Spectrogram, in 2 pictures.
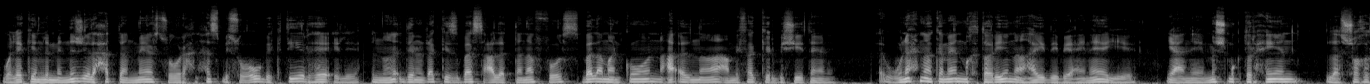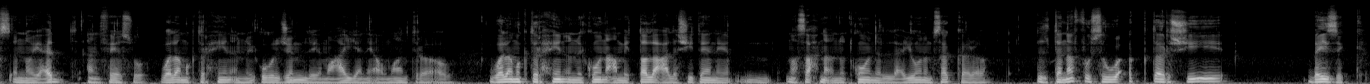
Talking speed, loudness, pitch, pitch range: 140 wpm, -24 LUFS, 105 Hz, 95-115 Hz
